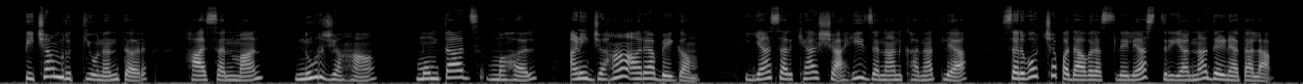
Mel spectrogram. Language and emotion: Marathi, neutral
